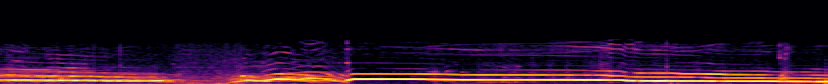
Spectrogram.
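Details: Gray wolf (Canis lupus), howl.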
